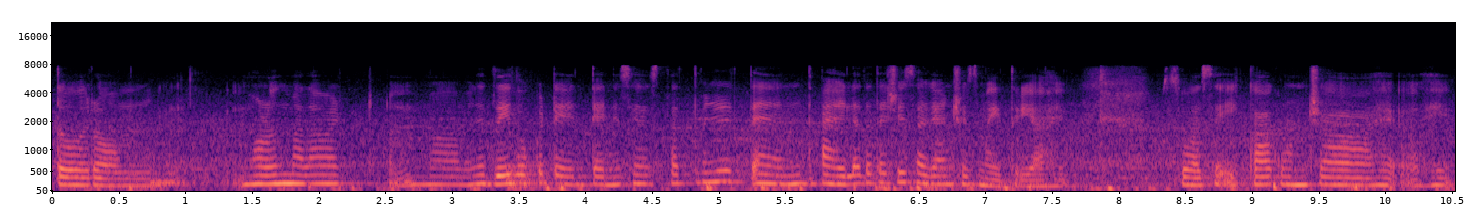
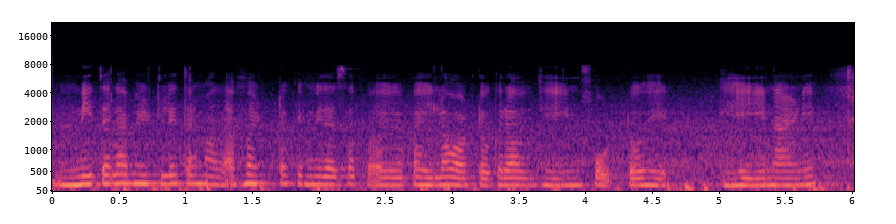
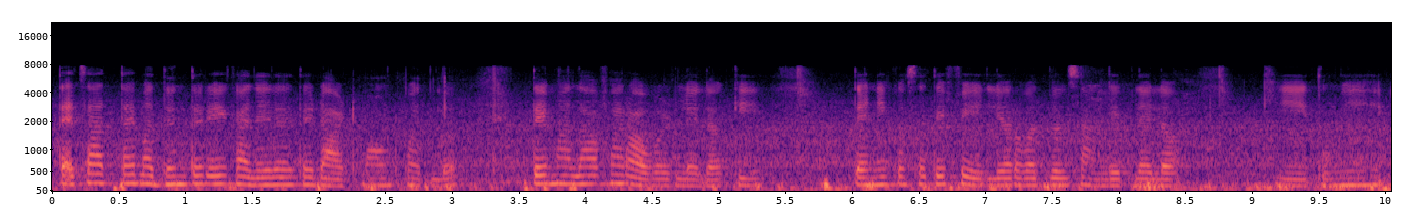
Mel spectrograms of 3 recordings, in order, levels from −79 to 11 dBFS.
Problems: constant background noise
